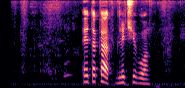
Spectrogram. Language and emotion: Russian, neutral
